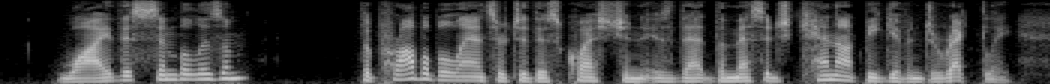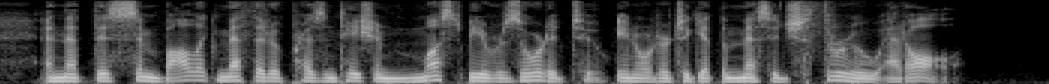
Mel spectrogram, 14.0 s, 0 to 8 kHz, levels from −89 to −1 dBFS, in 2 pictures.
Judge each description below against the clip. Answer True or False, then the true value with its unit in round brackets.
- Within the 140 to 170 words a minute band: True (160 wpm)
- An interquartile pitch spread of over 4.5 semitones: False (3.5 semitones)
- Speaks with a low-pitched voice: True (115 Hz)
